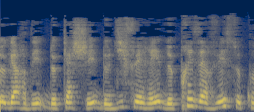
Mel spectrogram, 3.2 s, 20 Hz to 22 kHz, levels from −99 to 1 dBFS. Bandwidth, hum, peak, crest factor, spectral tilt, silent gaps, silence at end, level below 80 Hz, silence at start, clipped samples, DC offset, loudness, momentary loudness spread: 12.5 kHz; none; -4 dBFS; 16 dB; -4.5 dB/octave; none; 0 s; -70 dBFS; 0 s; under 0.1%; under 0.1%; -22 LUFS; 4 LU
